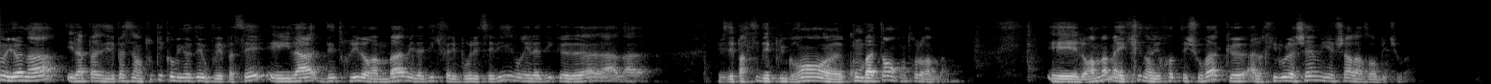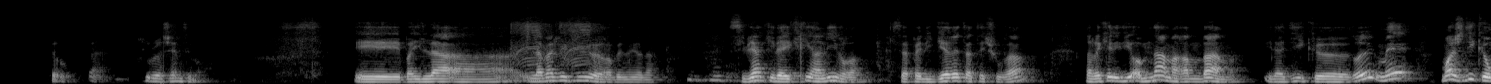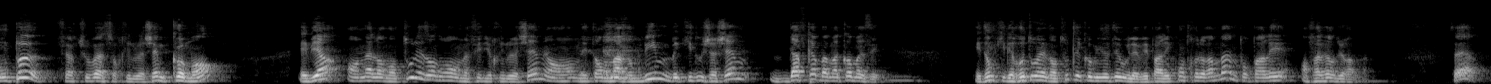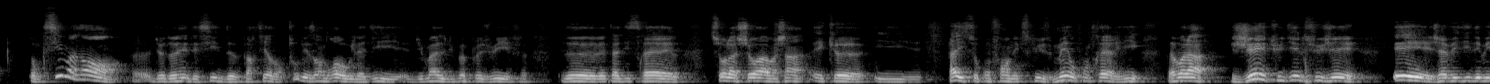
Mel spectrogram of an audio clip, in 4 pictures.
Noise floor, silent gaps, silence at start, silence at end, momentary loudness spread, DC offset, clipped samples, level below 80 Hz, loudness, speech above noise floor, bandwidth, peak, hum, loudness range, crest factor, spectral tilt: -82 dBFS; none; 0 s; 0 s; 13 LU; under 0.1%; under 0.1%; -68 dBFS; -24 LUFS; 59 dB; 10.5 kHz; -4 dBFS; none; 6 LU; 20 dB; -7 dB/octave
